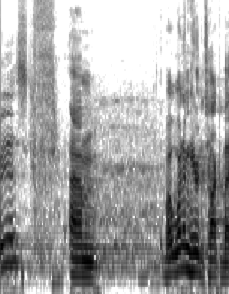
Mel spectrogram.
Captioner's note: audience laughing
